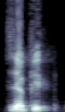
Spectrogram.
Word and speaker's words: Zabir: di di hadis ini bukan bacanya bukan Zubair tapi Zabir Abdurrahman Bin Zabir tapi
